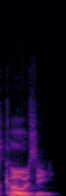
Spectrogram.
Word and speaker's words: Cosey: the prospect's licks uh is it cozy or causey yeah it's cozy okay that's gonna be a long o like we're comfortable and so miguel amaya is number 16 and matt mervis is number 21.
